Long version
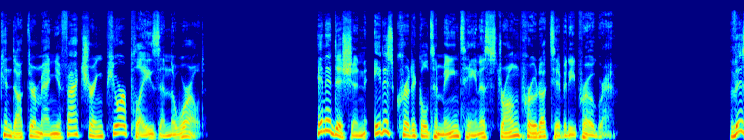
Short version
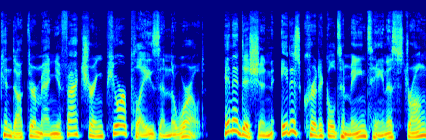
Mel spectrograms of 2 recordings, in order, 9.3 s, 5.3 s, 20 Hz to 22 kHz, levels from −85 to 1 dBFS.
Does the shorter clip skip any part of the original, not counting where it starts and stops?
yes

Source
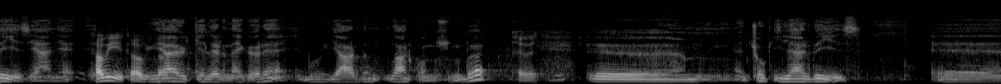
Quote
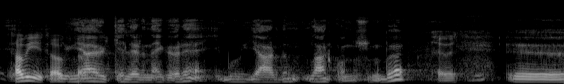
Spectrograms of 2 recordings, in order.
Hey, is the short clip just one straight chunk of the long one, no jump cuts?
yes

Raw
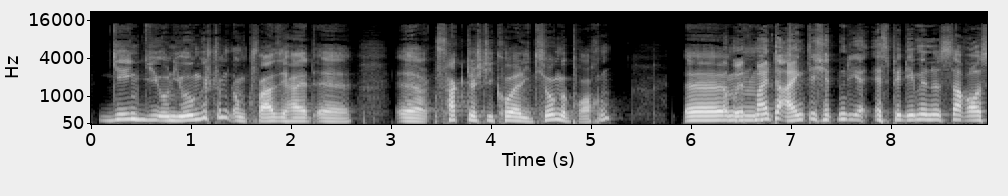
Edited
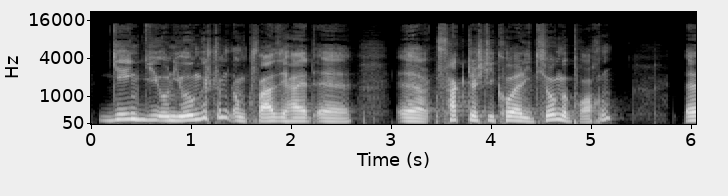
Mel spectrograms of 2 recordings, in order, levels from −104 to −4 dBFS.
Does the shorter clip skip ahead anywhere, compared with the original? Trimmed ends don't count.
no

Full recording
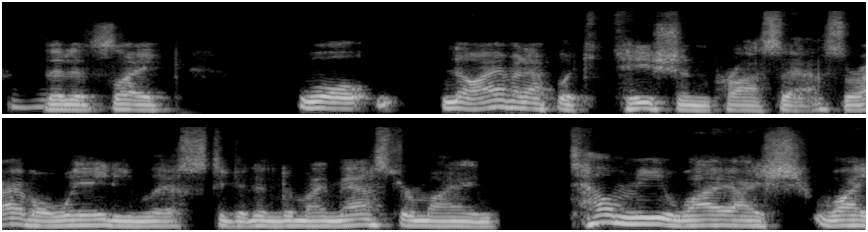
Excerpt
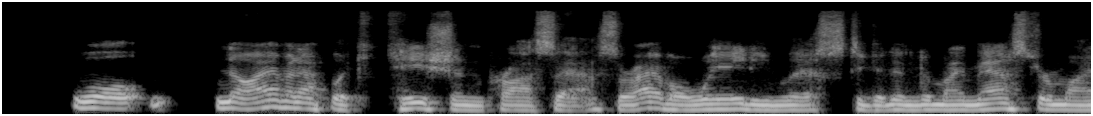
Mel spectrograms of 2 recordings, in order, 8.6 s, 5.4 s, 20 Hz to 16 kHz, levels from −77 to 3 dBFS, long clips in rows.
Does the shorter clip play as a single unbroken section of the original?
yes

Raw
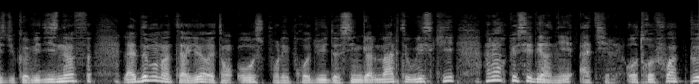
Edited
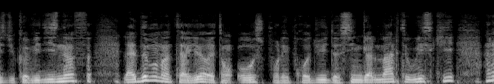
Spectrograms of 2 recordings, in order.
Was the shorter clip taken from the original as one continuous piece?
yes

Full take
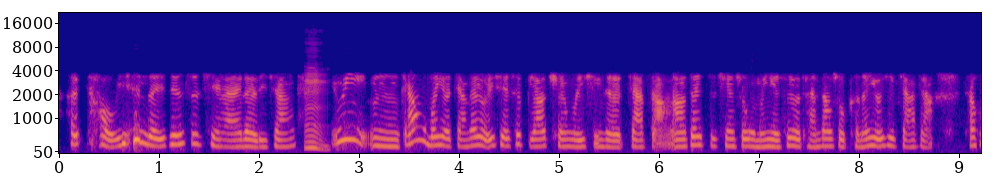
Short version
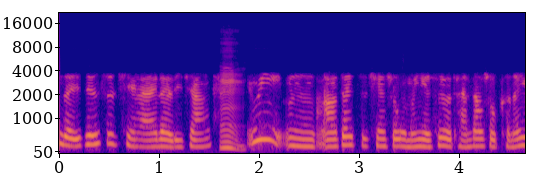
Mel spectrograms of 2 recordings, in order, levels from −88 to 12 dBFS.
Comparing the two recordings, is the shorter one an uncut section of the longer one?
no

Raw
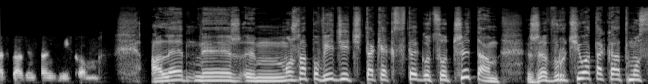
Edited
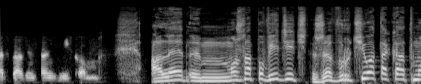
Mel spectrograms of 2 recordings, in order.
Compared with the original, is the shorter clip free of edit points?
no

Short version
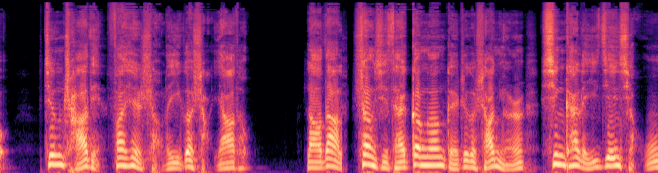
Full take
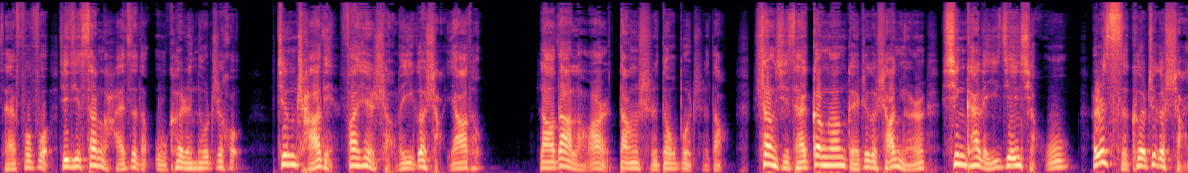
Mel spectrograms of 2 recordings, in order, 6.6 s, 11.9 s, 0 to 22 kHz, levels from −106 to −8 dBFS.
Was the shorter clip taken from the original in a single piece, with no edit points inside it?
no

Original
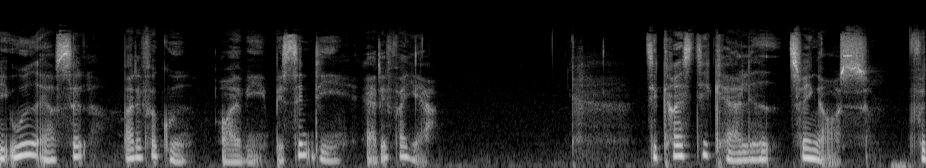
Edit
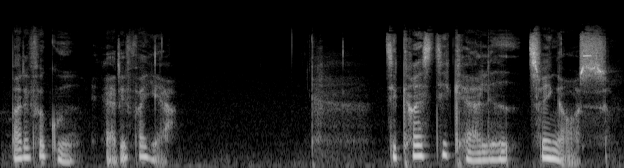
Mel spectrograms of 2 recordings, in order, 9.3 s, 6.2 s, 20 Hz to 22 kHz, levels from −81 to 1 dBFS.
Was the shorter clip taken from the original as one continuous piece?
no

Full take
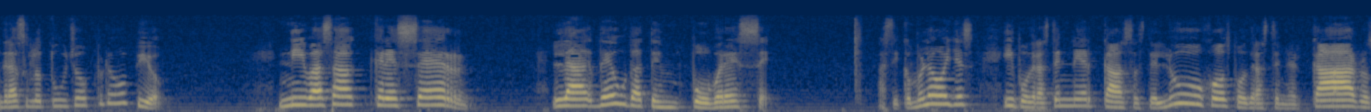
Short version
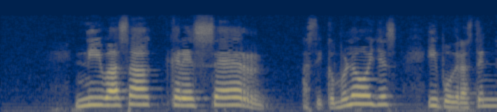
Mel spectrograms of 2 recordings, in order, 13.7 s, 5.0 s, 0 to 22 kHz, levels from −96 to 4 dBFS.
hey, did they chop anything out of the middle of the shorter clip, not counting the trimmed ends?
yes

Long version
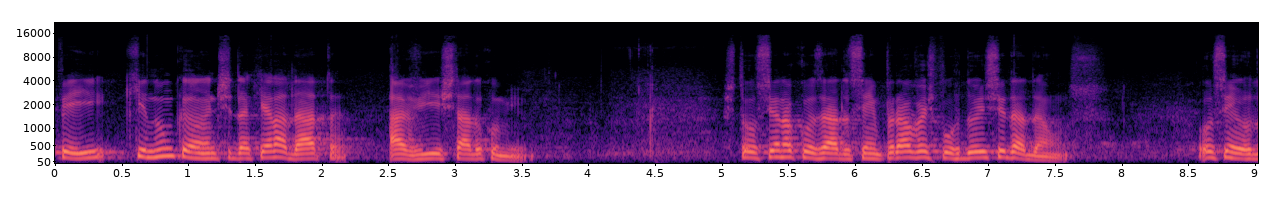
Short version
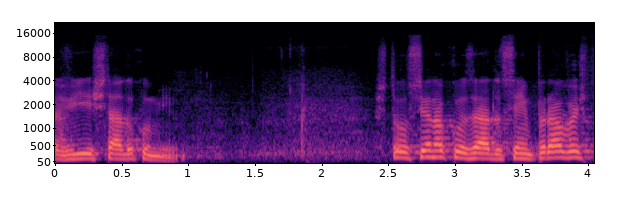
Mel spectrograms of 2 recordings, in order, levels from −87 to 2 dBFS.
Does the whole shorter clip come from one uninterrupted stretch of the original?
yes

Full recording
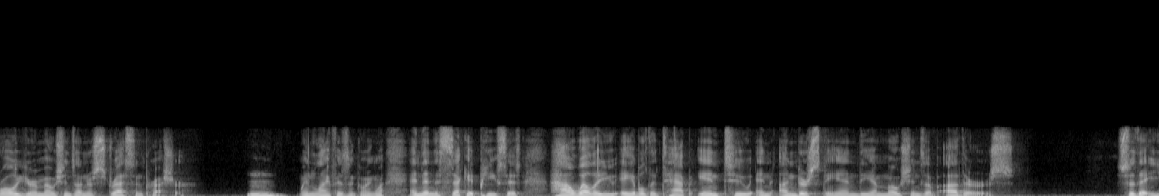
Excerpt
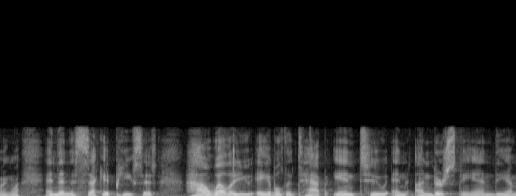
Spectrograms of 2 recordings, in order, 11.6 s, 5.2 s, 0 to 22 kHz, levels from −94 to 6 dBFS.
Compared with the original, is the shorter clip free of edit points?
yes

